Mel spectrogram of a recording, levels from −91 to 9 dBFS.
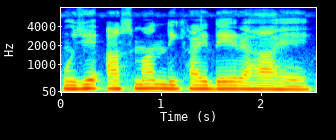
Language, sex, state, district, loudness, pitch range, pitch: Hindi, male, West Bengal, Alipurduar, -12 LUFS, 120-140 Hz, 130 Hz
